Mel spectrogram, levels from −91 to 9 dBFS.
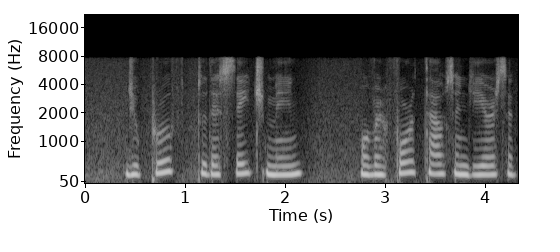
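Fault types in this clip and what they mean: Gain pumping: The input gain is likely set far too high for the microphone, so a fast limiter or compressor clamps down each time the speech gets loud and releases in the pauses. The level swings by around 10 dB. The speech sounds squashed, with its loud and quiet parts pressed close together.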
